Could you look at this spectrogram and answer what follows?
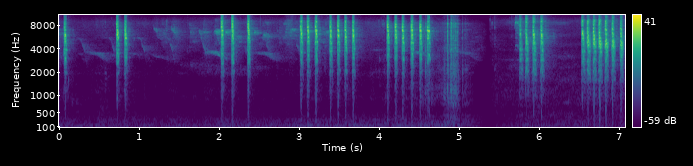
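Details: Eurasian tree sparrow recorded to tutor other birds: scattered sharp chirps and faint chatter building into denser rapid runs of high notes, ending in a fast, loud burst.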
